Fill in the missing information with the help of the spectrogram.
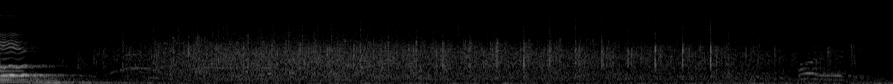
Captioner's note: applause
